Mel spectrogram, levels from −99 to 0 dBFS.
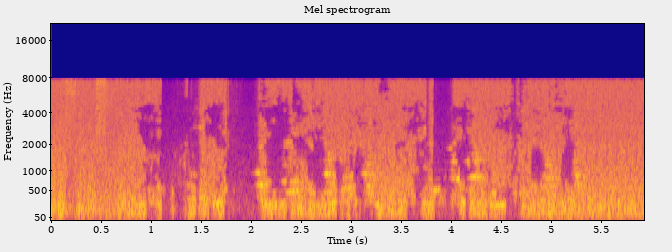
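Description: From 0.92 to 3.23 s the talker's speech sinks and breaks up in pieces, falling by as much as about 25 dB and losing around one and a half seconds in total. This is speech suppressed in double talk, likely caused by the echo canceller clamping down on both voices while the far end was talking. Unlike a network dropout, the gaps come while the far end is talking.

That second voice is the other side's voice leaking through, first as a short scrap at 1.51 to 1.72 s and then steadily from 2.06 to 3.3 s. It sits at about the same level as the talker, likely because the canceller left loudspeaker echo in the microphone signal. It is a distinct second talker. Room reverb, by contrast, would only smear the talker's own speech.

The pattern repeats with shrinking depth. Suppression from 3.58 to 4.18 s, at about 20 dB for roughly half a second, overlaps leakage from 4.04 to 4.46 s. Suppression from 4.55 to 5.22 s, at about 10 dB for a few hundred milliseconds, overlaps leakage from 4.95 to 5.3 s, which sits a little below the talker.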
